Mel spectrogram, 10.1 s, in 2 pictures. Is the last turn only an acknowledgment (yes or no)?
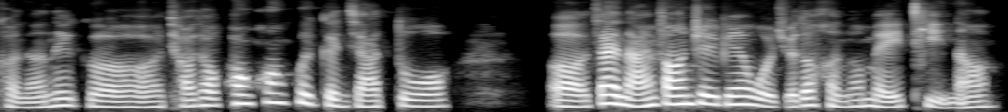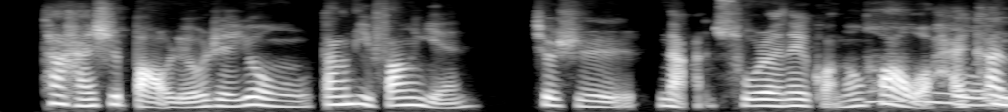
yes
